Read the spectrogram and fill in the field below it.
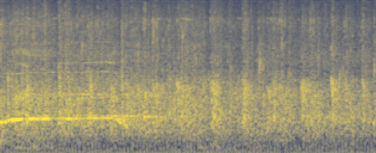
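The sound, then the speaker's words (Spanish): A church audience applauds Christ during worship, a dense wash of many hands clapping at an even level throughout, with a brief faint tone at the start and no voices standing out. “Dele más fuerte ese aplauso a Cristo, hermano.”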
